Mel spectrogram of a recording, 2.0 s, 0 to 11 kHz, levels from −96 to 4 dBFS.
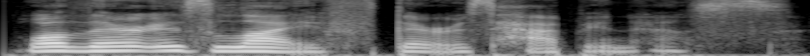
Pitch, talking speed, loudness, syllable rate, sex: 205 Hz, 205 wpm, -17 LUFS, 6.5 syllables/s, female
